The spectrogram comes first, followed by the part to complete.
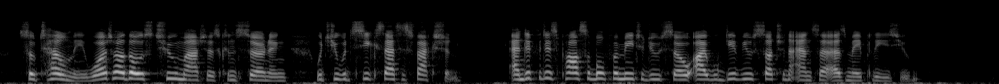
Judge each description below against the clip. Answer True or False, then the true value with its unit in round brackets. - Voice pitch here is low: False (235 Hz)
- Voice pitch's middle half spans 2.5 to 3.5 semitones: False (4.2 semitones)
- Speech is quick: True (210 wpm)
